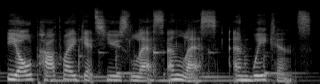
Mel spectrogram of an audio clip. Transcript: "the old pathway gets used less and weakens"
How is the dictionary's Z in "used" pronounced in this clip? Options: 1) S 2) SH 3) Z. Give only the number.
3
